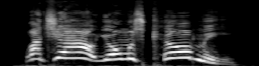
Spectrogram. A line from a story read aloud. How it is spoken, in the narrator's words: Zach yelled, glaring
